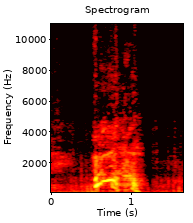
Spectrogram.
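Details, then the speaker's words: Single short voiced sneeze in a quiet space, outdoors; sneezer suggests looking toward the light helps trigger a sneeze. "Excuse me. If you got to sneeze and you don't know if you got to sneeze, if you look to the light, it will help you sneeze."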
